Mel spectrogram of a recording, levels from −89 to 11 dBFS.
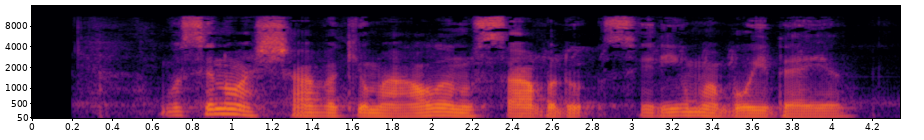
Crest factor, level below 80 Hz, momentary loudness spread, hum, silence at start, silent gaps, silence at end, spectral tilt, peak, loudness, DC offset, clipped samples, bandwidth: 20 dB; -46 dBFS; 7 LU; none; 0.3 s; none; 0.2 s; -5 dB/octave; -4 dBFS; -24 LUFS; under 0.1%; under 0.1%; 11.5 kHz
